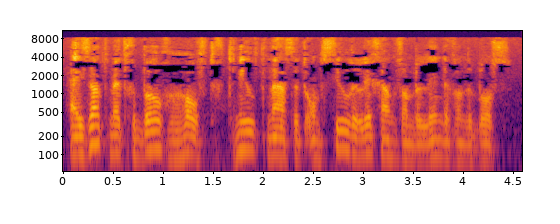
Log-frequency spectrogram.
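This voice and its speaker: Very deep, husky male audiobook narrator. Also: normal speed. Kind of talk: scripted crime novel narration.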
